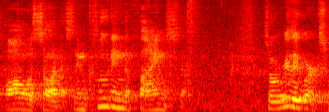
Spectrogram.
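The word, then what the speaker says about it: Thien: Now this is one of the fine, I think it's pronounced fine, T-H-I-E-N is the guy that invented this thing years ago.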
